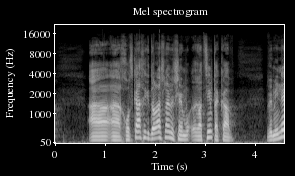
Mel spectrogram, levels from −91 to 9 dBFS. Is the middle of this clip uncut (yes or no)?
no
